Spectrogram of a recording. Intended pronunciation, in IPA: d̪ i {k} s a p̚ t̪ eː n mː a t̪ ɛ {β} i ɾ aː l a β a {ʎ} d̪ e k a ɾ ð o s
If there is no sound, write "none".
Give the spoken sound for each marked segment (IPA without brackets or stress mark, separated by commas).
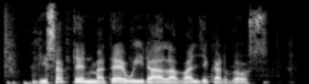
none, w, ʎ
